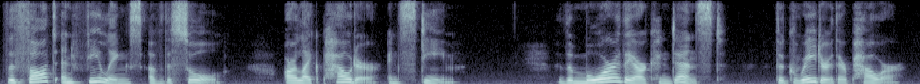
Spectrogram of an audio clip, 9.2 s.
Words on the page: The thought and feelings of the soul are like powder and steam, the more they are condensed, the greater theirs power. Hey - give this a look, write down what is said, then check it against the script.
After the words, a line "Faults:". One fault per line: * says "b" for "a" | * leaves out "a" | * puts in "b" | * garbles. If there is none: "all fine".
The thought and feelings of the soul are like powder and steam, the more they are condensed, the greater their power.
Faults:
* says "their" for "theirs"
